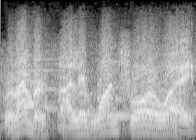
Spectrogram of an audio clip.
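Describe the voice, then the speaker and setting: A man's voice: mid-range voice, lively intonation, unhurried, loud music behind the voice, lightly acted. An actor playing a friendly, persistent American barman and neighbour in a 1970s radio drama, casual and solicitous. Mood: friendly, concerned. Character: friendly, persistent male neighbour who tends bar. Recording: muffled 1970s radio broadcast recording.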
